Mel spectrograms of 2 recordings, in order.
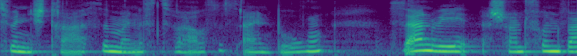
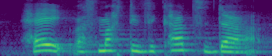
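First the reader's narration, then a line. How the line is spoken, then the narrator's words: Policeman calling out. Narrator (German): rief ein Polizist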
